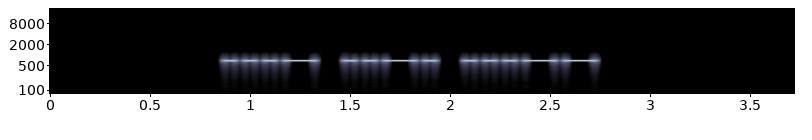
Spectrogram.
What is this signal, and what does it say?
Morse code, heard as a keyed tone, about 24 wpm, 700 Hz. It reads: VF3
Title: Speed-Racing - Three Letter-Number Combinations - 20wpm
